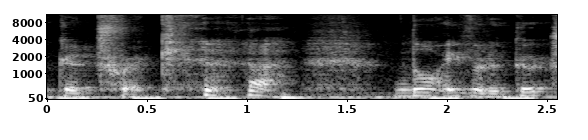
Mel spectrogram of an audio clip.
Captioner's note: laughing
